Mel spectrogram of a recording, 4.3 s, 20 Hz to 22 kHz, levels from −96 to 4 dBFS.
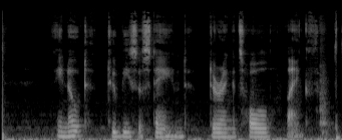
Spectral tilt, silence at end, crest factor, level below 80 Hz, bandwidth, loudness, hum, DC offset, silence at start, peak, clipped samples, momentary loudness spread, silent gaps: -4.5 dB/octave; 0 s; 18 dB; -52 dBFS; 16 kHz; -42 LUFS; none; under 0.1%; 0 s; -24 dBFS; under 0.1%; 14 LU; none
